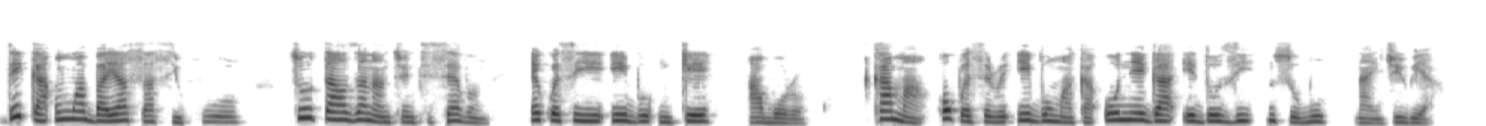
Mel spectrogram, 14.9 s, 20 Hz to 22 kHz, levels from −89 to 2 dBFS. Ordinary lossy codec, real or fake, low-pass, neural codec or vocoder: none; real; 5.4 kHz; none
